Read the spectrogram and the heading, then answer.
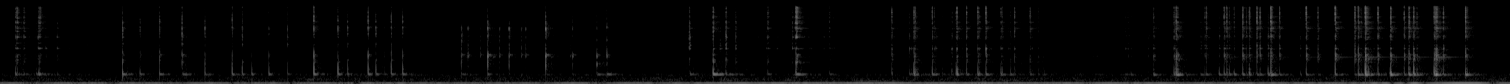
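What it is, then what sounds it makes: Stainless steel insulated bottle. Long nails tap quickly and irregularly on the body and steel cap of a white-printed stainless steel insulated bottle held upright. Many short, bright, clicky taps with a faint metallic ring come in bursts. A steady low hum runs underneath.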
